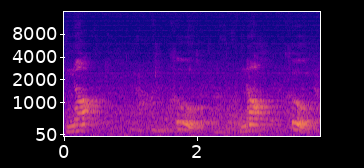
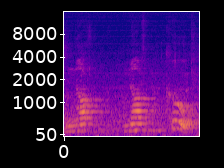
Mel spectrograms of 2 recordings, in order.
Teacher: In the case of not cool, which is what's on the screen, the vowel O stops before my mouth closes, because I'm stopping the vowel down here in the larynx, and you're hearing not cool, not cool.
